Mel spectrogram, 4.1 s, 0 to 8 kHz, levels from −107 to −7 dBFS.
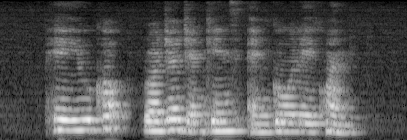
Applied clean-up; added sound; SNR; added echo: none; none; none; reverberation time 0.3 s.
